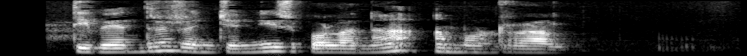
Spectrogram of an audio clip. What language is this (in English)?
Catalan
